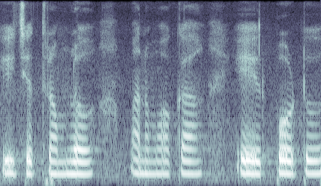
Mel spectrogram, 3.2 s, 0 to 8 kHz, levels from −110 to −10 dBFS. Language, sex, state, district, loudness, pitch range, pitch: Telugu, female, Telangana, Karimnagar, -16 LUFS, 200-210 Hz, 205 Hz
